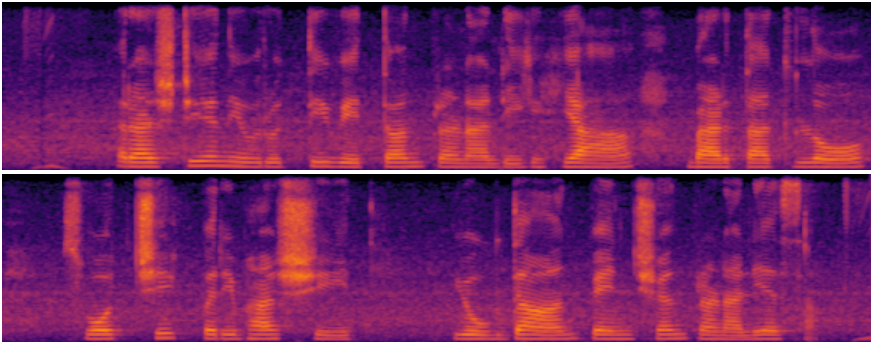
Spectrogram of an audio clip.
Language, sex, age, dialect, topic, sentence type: Marathi, female, 18-24, Southern Konkan, banking, statement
